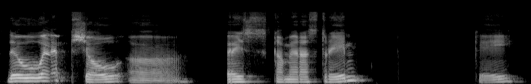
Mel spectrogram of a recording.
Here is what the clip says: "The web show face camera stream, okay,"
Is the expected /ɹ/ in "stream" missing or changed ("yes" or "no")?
no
